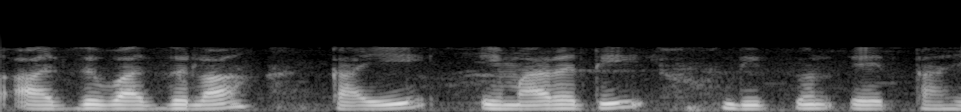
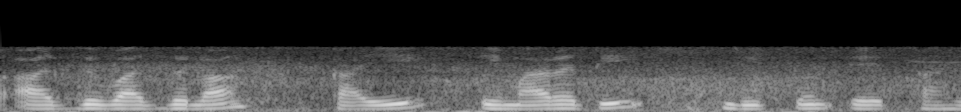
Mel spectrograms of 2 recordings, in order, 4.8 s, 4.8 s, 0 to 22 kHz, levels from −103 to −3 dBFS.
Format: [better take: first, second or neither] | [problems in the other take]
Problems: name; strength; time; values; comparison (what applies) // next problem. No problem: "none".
first | background sound (Ocean); 17 dB below the speech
